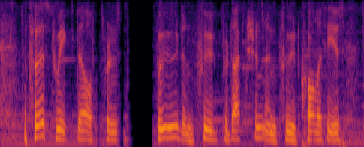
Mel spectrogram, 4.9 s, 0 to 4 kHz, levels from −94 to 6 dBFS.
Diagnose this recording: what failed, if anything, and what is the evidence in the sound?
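The failure is in the network stage of a call path, where packets were lost and the receiver covered the gaps. Nothing in the audio reaches above 4 kHz, which fits the narrowband G.711 A-law coding of a 64 kbps call. This band limit belongs to the codec and is separate from the packet losses.

The first fault is a short concealed packet loss from 1.28 to 1.34 s. About 30 ms of audio never arrived, and the decoder extended the preceding sound across the hole before blending back into real audio. It is heard as a brief smear or wobble. It differs from a burst because the gap is only a few hundredths of a second and no fading buzz is audible.

Two bursts of packet loss follow back to back, from 1.49 to 1.58 s and from 1.58 to 1.67 s. Each covers about 60 ms of missing audio. In each gap the receiver repeated the last sound and let it decay, giving a held buzz or fading hiss, and then playback resumed further on. 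These bursts are longer than the 1.28 s event, but they never reach true silence.

From 1.70 to 2.05 s there is a long network dropout, likely caused by the stream stopping altogether. About 0.33 s is missing. After a short stretch of fading concealment, roughly a quarter of a second of near-silence follows before the audio returns. That silent stretch sets it apart from the bursts, where the synthetic fill lasts the whole gap.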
